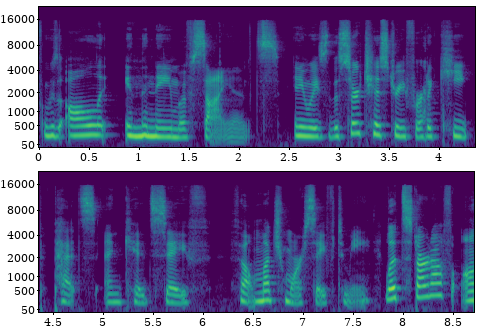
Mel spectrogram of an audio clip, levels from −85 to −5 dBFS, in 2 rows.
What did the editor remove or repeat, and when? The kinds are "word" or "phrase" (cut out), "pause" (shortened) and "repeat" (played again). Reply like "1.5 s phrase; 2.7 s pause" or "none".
2.5 s pause; 3.9 s word; 7.8 s pause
